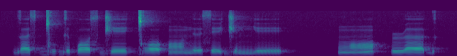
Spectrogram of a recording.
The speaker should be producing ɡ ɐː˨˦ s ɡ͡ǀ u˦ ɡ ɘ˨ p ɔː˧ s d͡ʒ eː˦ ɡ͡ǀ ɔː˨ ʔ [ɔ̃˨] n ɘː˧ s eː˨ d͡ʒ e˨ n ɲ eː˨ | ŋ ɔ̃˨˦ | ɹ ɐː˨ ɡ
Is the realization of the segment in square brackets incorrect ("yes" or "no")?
yes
